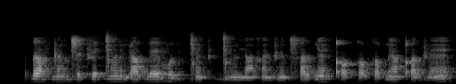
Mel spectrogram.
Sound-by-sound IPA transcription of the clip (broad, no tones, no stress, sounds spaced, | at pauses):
ɗ a v d ã l ɖ͡ʐ ɛ t͡s ə ɡ͡ǀ ã ɾ ə̃ ɡ a b ɛ v ɤ ɡ ǀ ə̃ t͡s ɡ͡ǀ ə̃ l j ã χ ɛ̃ d͡z ɛ̃ ʈ͡ʂʰ a l ɠ ɛ̃ ɡ qʼ ɤ q ə q ə ɓ ɛ̃ qʼ ɛ d͡z ɛ̃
